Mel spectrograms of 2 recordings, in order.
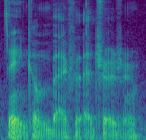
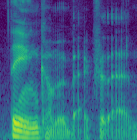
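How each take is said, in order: First: Hushed whisper. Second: Said in the usual way. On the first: Real, not acted. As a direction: whisper it like a secret aside.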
